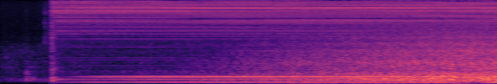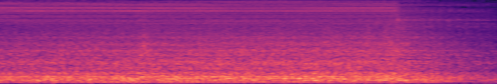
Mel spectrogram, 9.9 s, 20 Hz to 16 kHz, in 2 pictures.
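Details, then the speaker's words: 1970s Superelectric box fan with metal motor, running on high; steady low electrical buzz under the rising rush of air; cause not confirmed. "You can even still hear it even when it's on high."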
